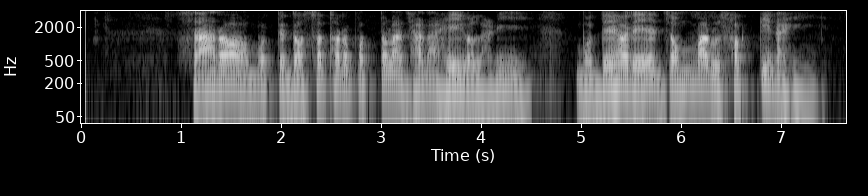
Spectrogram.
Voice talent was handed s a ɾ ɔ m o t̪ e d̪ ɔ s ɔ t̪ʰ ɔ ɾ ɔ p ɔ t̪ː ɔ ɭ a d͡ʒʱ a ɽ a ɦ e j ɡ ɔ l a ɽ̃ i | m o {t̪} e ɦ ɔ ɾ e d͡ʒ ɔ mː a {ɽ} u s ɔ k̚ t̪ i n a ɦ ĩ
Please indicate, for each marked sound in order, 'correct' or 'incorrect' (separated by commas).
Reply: incorrect, incorrect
